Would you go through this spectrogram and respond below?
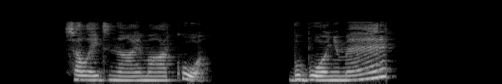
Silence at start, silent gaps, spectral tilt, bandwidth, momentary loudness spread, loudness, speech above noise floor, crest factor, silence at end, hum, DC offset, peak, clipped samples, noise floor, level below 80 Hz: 0.65 s; 2.15-2.88 s; -6 dB/octave; 7.8 kHz; 8 LU; -24 LUFS; over 67 dB; 16 dB; 1.1 s; none; under 0.1%; -10 dBFS; under 0.1%; under -90 dBFS; -68 dBFS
